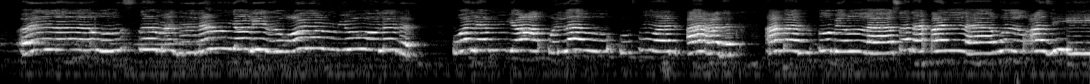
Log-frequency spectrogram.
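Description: A young girl singing a naat, an Islamic devotional song, solo and without accompaniment, in long melodic phrases with brief pauses for breath about six and eleven seconds in.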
